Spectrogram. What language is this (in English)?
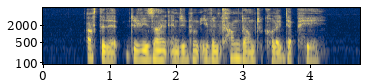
English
